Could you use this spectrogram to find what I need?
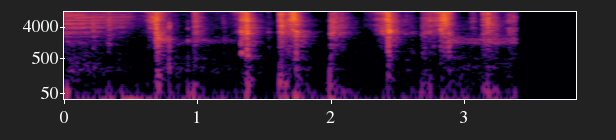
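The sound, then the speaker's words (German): Shuffling of a deck of playing cards: many repeated papery riffles and flicks in quick bursts, moderately loud and heard alone, until the sound stops abruptly near the end. “Ich widme mich dem Neumischen. Du sagst, wir ziehen noch eine neue Karte. Das heißt, Blöde mit minus 2 kommt nochmal hinzu. Ich mische. Mische, mische.”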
